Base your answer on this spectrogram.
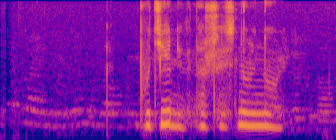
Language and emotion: Russian, neutral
